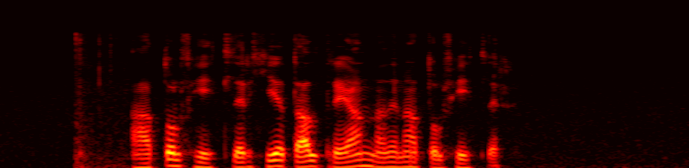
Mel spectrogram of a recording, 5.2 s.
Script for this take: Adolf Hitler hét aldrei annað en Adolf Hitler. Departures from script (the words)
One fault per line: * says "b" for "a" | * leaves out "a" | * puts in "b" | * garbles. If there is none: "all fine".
all fine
